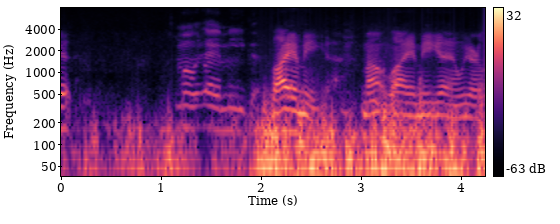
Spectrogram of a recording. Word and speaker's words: Liamuiga: Liamuiga.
